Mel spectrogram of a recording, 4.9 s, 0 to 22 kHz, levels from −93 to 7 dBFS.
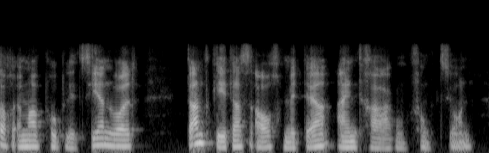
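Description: Throughout the speech, the signal has passed through the AMR wideband (HD Voice) codec at one of its lowest rates; the roughness fits about 8.85 kbit/s. At that rate the pulse-driven vocal tract model has too few bits to capture the voice below 6.4 kHz, so the codec damage is plainly audible as a rough, raspy texture. The top band is filled with shaped noise, and nothing is present above 7.5 kHz.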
